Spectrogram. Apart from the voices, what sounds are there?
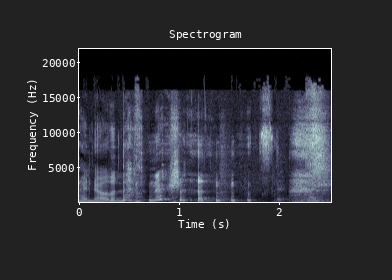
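sneeze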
